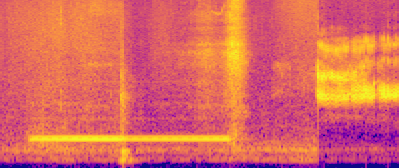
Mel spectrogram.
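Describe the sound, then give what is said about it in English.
A telephone call to a doctor's line ringing before reaching voicemail: one steady, low ring tone lasts about two seconds, with clicks in the middle and at its end, then a brighter tonal sound starts after a pause. “I had to call him to set up when and where. I got his voicemail. Here's his outgoing message.”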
